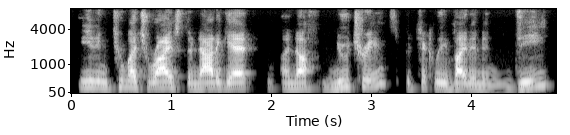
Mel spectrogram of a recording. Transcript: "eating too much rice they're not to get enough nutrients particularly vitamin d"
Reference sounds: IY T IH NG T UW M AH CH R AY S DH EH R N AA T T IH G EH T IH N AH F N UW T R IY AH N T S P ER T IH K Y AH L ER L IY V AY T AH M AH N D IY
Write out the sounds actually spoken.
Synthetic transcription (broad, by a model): IY T IH NG T UW M AH CH R AY S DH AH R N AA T T IH G EH T IH N AH F N UW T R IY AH N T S P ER T IH K Y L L IY V AY T AH M AH N D IY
